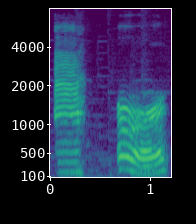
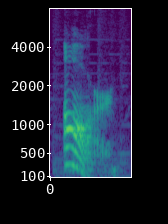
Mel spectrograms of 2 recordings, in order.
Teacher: that R is changing the vowel sound so now instead of being a it's going to be are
